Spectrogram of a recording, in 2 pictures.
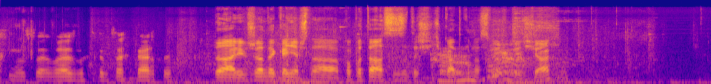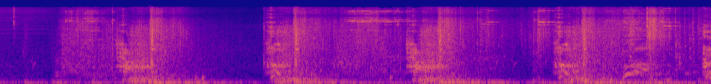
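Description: Fighting sounds and spell effects crackle and burst in a video game battle.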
